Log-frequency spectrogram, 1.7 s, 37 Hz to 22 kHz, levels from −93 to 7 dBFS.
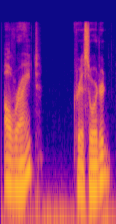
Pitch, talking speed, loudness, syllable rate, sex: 120 Hz, 140 wpm, -14 LUFS, 5.2 syllables/s, male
